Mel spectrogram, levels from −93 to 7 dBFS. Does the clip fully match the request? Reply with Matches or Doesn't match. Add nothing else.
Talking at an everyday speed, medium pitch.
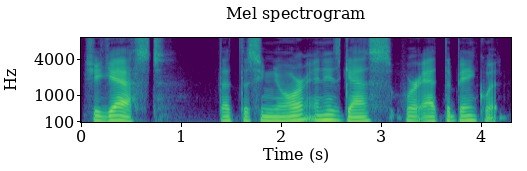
Doesn't match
